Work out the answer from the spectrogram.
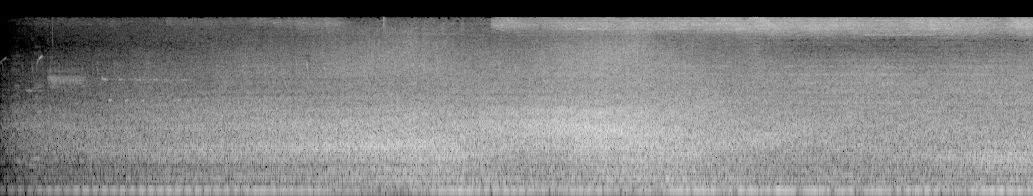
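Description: Diesel freight locomotives approaching under power, their engines giving a steady low drone over the rumble and hiss of the train. The sound rises over the first few seconds, then holds steady.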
